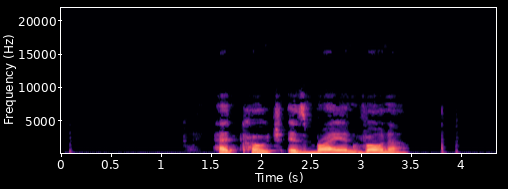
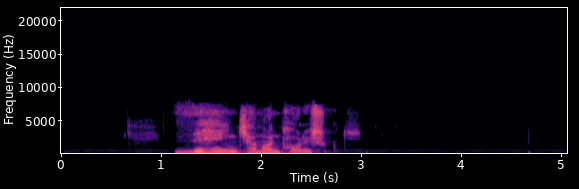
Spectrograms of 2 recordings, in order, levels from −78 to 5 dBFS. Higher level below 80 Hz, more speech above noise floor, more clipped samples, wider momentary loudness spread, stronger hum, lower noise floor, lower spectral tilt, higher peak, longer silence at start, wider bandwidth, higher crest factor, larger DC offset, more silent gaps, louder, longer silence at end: first, -60 dBFS vs -74 dBFS; first, 58 dB vs 46 dB; neither; second, 7 LU vs 20 LU; neither; about the same, -74 dBFS vs -75 dBFS; first, -6.5 dB/octave vs -3 dB/octave; first, -2 dBFS vs -12 dBFS; first, 1.55 s vs 1.15 s; first, 9.4 kHz vs 8.4 kHz; about the same, 18 dB vs 20 dB; neither; neither; first, -17 LUFS vs -28 LUFS; second, 0.9 s vs 2.1 s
